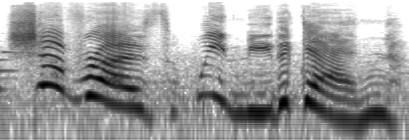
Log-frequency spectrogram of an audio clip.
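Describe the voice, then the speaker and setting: A woman voicing a tiny, perky fairy companion in a video game, with a squeaky, childlike, chirpy voice. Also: huge pitch swings, takes it slowly, heavily acted. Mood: friendly. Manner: chirpy, refers to self in third person. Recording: loud game music behind.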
